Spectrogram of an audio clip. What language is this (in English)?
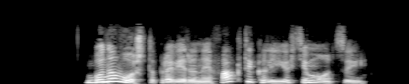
Belarusian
